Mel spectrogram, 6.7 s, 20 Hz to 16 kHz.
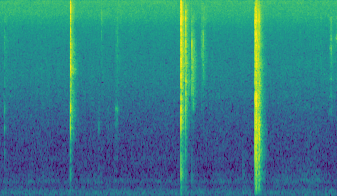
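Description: Plastic back cover of a Nokia 5300 XpressMusic being prised off by hand: sharp plastic clicks, one about a second and a half in, a quick cluster past halfway, and the loudest snap about five seconds in as the cover comes free.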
